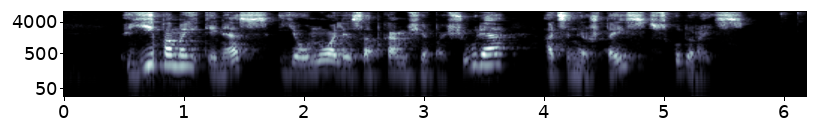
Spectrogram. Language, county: Lithuanian, Kaunas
